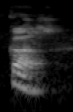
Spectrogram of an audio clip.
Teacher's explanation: कंठ से आवाज आ रही है का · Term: कंठ वर्ग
